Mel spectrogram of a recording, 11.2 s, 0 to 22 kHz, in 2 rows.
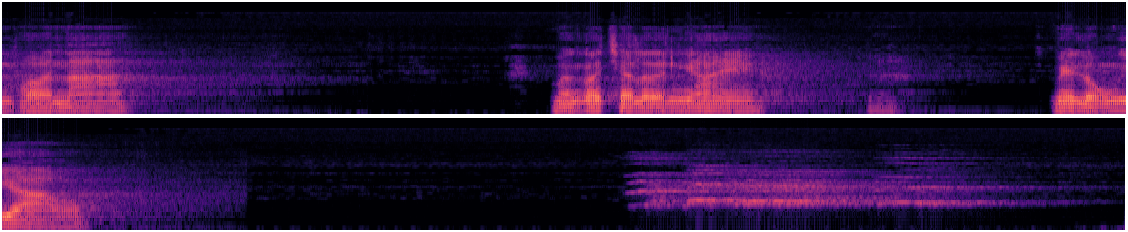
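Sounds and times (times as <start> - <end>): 
speech: 0.0 - 0.8, 2.8 - 4.5, 5.2 - 6.2
rooster crowing: 8.7 - 11.2.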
